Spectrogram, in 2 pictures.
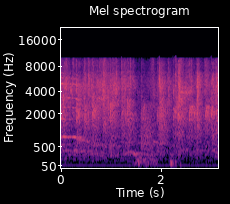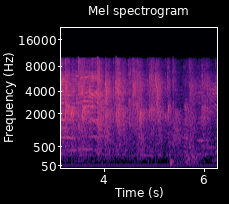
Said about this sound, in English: If you want that, clap your hands in the house of God this morning.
